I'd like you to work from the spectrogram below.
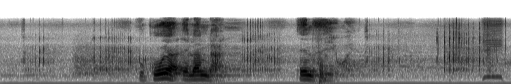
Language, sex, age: Xhosa, male, 23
